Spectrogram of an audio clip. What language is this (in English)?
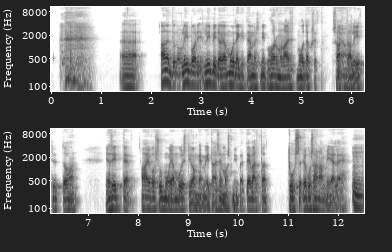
Finnish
